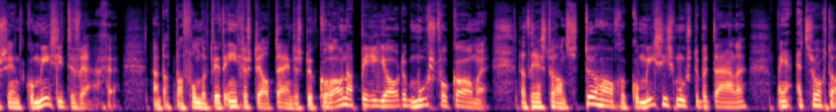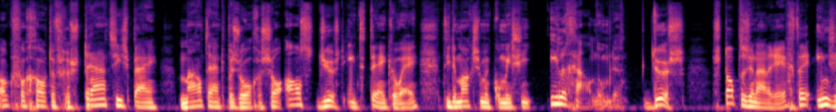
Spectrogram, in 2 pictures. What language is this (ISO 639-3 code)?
nld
